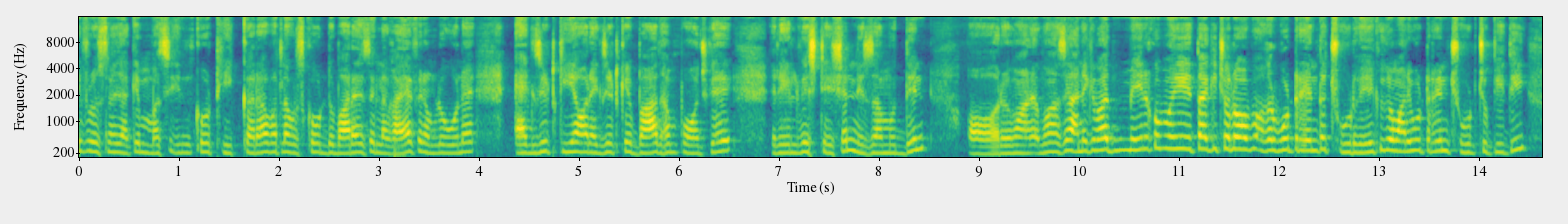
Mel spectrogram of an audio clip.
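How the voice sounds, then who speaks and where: A woman's voice: fairly high pitch, fairly even intonation, fairly quick, a little mellow. A young woman from Agra, India, narrating her day in a chatty casual vlog and talking straight to her viewers. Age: young adult. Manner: chatty, addresses viewers directly. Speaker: vlogger.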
